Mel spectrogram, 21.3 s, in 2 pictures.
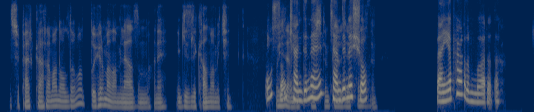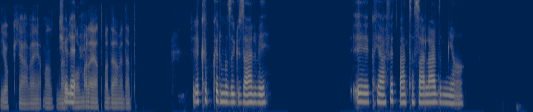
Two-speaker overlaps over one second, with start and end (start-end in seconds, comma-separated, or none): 5.5-7.3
